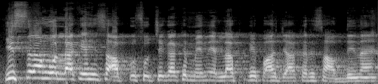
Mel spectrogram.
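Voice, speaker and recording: A man delivering a Friday sermon, firing rhetorical questions at his listeners and rising now and then to emphatic shouts. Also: high-pitched, lively intonation. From Pakistan. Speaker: preacher. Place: mosque hall. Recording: echoey hall reverb.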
